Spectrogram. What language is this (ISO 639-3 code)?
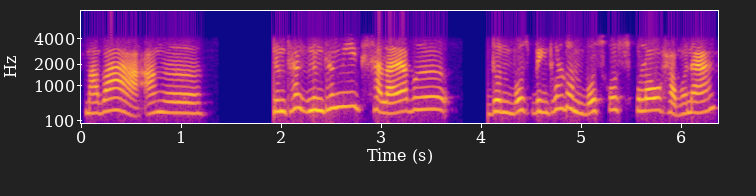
brx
